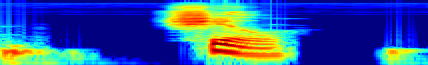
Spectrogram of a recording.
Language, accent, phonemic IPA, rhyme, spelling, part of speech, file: English, Australia, /ʃɪl/, -ɪl, shill, noun / verb, En-au-shill.ogg
- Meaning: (noun) 1. A person paid to endorse a product while pretending to be impartial 2. Any person enthusiastically endorsing a product; especially, one who is getting paid for the endorsement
